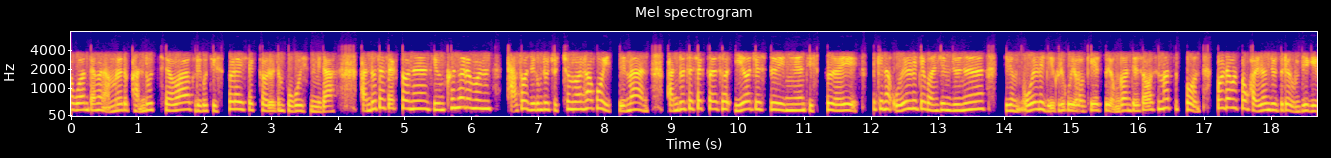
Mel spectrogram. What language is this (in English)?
Korean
